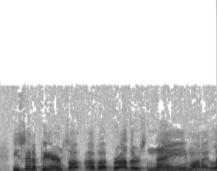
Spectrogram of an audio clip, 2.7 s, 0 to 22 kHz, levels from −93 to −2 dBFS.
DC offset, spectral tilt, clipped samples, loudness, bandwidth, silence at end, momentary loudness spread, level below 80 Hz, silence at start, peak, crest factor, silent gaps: under 0.1%; -5.5 dB/octave; under 0.1%; -16 LUFS; 11.5 kHz; 0 s; 4 LU; -54 dBFS; 0.15 s; -2 dBFS; 14 dB; none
